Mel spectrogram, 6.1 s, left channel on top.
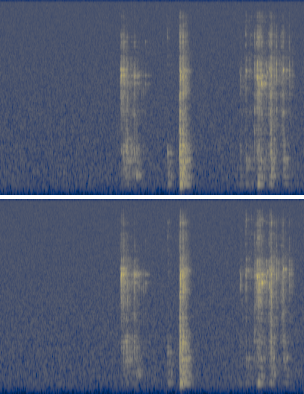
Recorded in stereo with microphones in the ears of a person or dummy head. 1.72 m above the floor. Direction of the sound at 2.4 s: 30° left (ahead or behind).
